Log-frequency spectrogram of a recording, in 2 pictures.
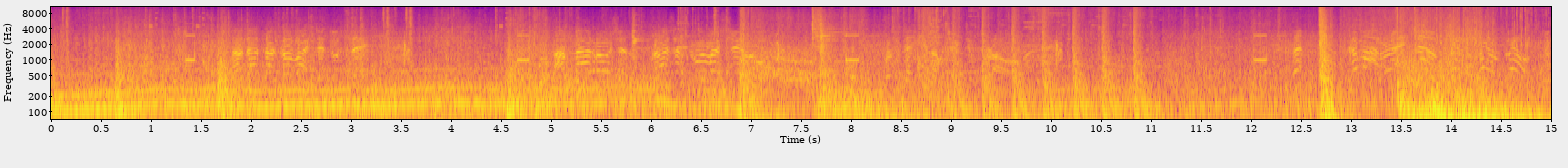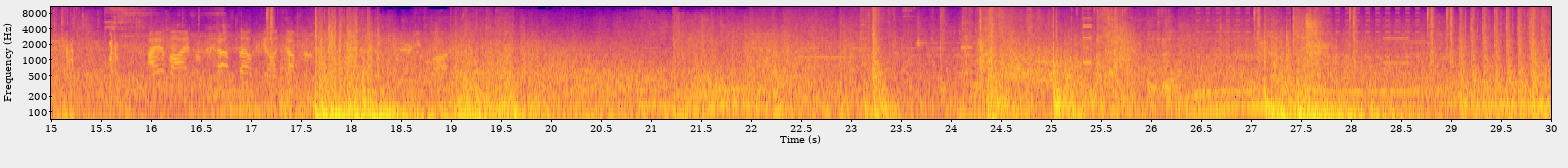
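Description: A vehicle's 25 mm cannon fires bursts.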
